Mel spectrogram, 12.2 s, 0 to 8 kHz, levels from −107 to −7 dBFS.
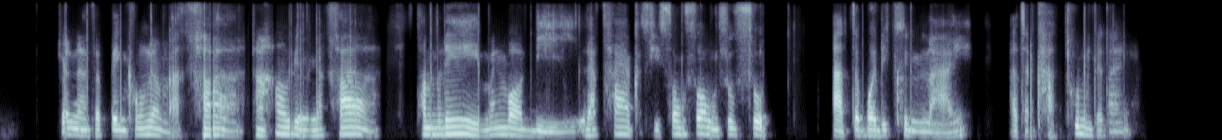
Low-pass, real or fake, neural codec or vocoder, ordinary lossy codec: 7.2 kHz; fake; codec, 16 kHz, 2 kbps, X-Codec, HuBERT features, trained on general audio; none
